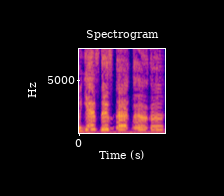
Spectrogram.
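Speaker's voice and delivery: high, loud excited filler; loud cheery babble. Retold or imitated. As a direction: keep the hype going. [name] keeps up the cheer.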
